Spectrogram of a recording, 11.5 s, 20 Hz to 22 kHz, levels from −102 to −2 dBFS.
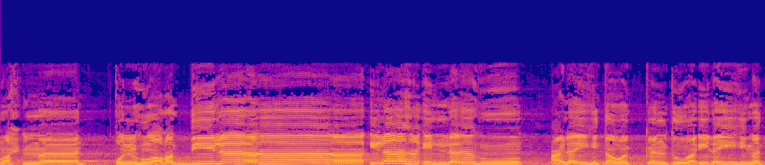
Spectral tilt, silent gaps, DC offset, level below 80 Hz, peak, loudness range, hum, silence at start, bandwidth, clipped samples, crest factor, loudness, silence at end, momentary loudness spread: -3.5 dB/octave; none; under 0.1%; -62 dBFS; -10 dBFS; 3 LU; none; 0 s; 14 kHz; under 0.1%; 12 dB; -20 LUFS; 0 s; 5 LU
